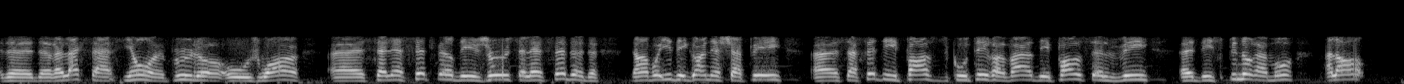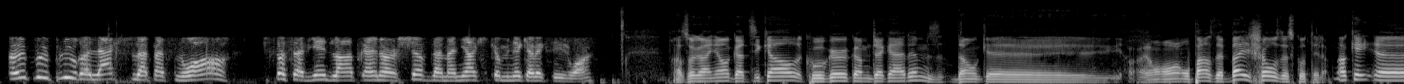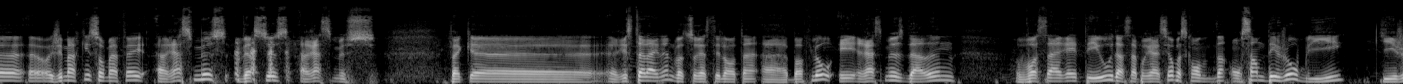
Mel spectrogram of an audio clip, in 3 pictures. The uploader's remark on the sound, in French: au bout du fil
